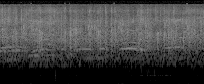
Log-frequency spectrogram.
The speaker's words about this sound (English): If you believe that you're leaving here with purpose, would you clap your hands and praise God? Hallelujah.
